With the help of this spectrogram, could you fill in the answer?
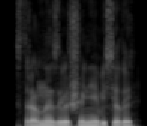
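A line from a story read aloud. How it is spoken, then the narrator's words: Snort. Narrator (Russian): хмыкнул Виктор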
